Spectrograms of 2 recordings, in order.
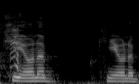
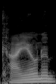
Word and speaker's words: Kiona: Did I pronounce Keona Benton wrong? Is it Kiona Benton? I pronounced it Hawaiian. I'm sorry. When you said it, I was like, that sounds like somebody's Yeah. like name, like Keona Benton. I think I pronounced it. I pronounced it like it was a Hawaiian word.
